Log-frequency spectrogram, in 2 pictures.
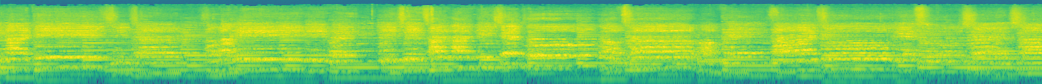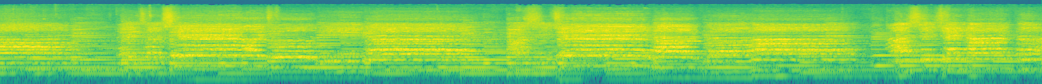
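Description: A congregation of men and women singing a hymn together, one continuous sung verse with held notes that change about once a second.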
